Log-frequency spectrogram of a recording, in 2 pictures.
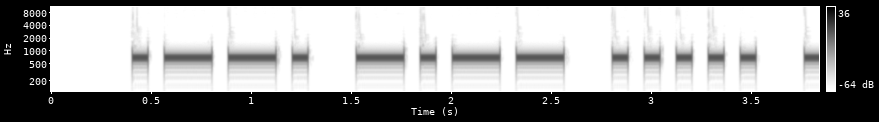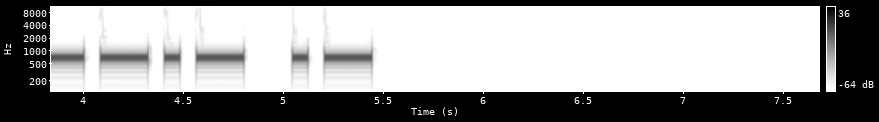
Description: Morse code, heard as a keyed tone, about 15 wpm, 700 Hz. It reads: PY5QA
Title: DXCC-100 Call Signs - 5 Characters - Repeated 3x - 15wpm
